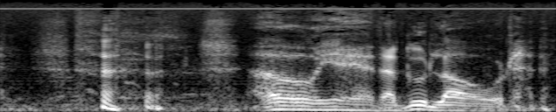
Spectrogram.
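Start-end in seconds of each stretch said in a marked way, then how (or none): 1.3-2.6 exaggerated, heavy Southern accent. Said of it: "I talk in a Southern accent".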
